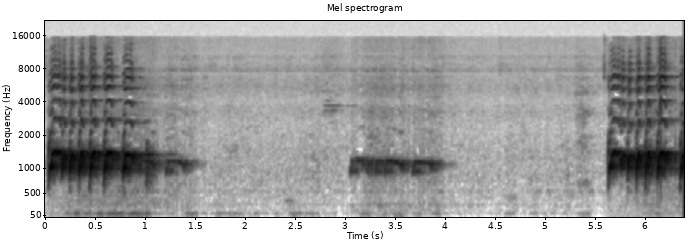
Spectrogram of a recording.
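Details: Local perkutut, or zebra dove, singing: a rolling, pulsed coo phrase that trails off, a lone soft buzzy hum in the middle, then the loud rapid coo phrase starting again near the end.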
